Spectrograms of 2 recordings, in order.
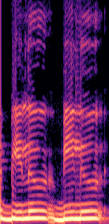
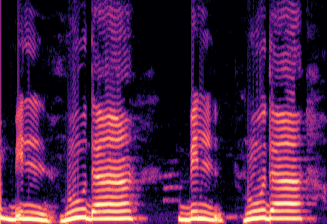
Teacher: لام کو اس کے مخرج میں روک کے پڑھنا ہے۔ زیر کو اگر آپ نے ای کے ساؤنڈ کے ساتھ پڑھی تو مطلب آپ نے زیر کو صحیح پڑھا، لیکن اگر آپ نے اے کے ساؤنڈ میں آپ کی آواز چلی گئی تو مطلب آپ کا زیر مجھول ہو گیا، صحیح ہے۔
